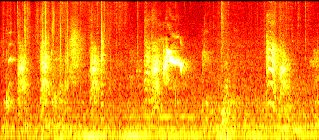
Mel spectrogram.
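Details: Society finch nestlings within their first ten days of life utter a series of thin, raspy wheezes, some doubled, spaced unevenly across a few seconds, over a faint low hum.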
